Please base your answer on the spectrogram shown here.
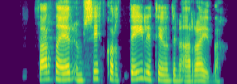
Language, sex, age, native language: Icelandic, female, 40-49, Icelandic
